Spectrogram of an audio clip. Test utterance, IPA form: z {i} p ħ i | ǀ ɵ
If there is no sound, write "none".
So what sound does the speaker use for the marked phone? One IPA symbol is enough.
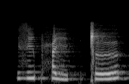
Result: i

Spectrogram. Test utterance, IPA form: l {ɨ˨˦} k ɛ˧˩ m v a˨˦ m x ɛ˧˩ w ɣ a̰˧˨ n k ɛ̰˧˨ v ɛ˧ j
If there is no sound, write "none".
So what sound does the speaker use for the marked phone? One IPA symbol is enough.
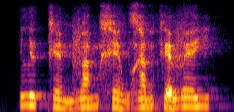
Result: ɨ˧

